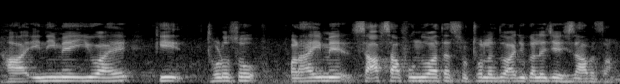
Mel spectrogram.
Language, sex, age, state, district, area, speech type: Sindhi, male, 60+, Uttar Pradesh, Lucknow, urban, spontaneous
